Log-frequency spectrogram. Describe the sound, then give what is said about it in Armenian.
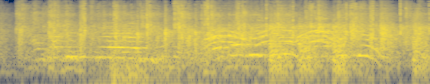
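Applause and clapping fill a courtroom as detainees are greeted, with raised, shouting voices ringing over a steady, loud wash of hand claps throughout. “այսօր դատական նիստերի դահլիճում ծափողջություններով դիմավորեցին”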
